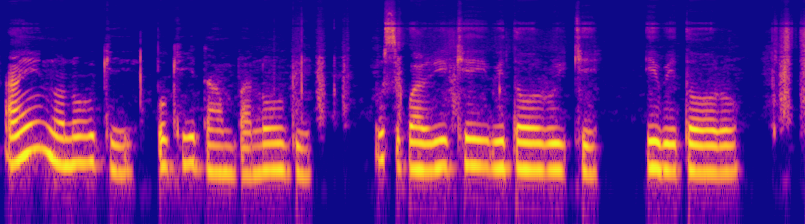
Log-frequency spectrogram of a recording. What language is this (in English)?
Igbo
